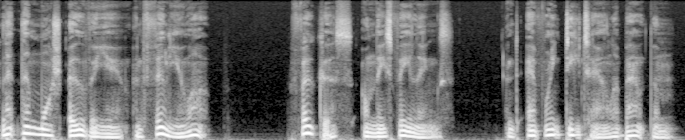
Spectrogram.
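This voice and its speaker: Male meditation guide, soothing and unhurried, dry close recording. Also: on the low side, very animated, vocal fry, mellow, husky, dry recording. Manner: slow, soothing, with long pauses.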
